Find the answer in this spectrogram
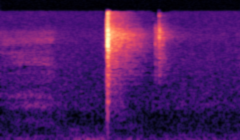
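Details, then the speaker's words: A single sharp snap, then a faint second click, as a spring-loaded lancing pen fires; the lancing device of a SugarCheck Advance blood glucose monitor, cocked and locked before use. "it has to be locked like this and do this this it will going to hit your finger and Pierce it"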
